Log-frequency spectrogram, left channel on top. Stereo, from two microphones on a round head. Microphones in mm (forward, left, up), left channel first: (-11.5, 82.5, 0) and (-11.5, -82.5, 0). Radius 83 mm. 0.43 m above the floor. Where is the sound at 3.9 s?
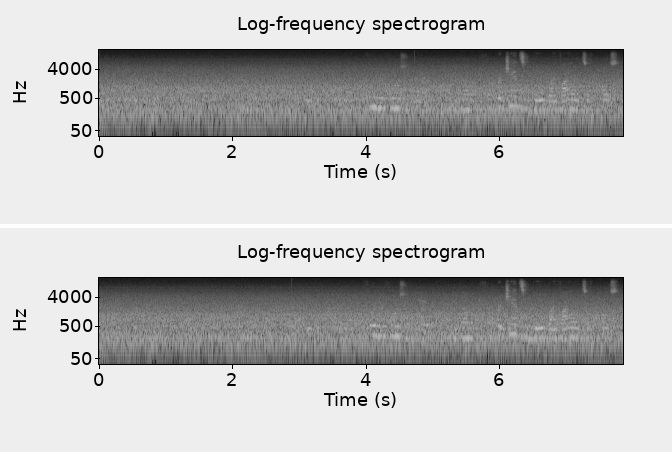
75° right (ahead or behind), 5.5 m.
